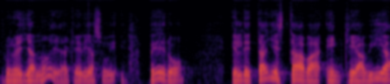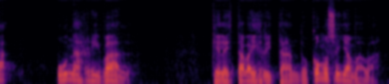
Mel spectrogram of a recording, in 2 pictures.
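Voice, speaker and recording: Reading scripture and posing rhetorical questions to his congregation, a preaching pastor takes a slow, deliberate approach. His voice is fairly high and a little mellow, with lively intonation.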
